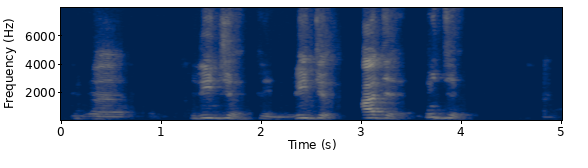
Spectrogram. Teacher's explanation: জিমটা হলো জিহ্বার মাঝখান থেকে উচ্চারণ হয় এবং কোনো বাতাস বের হয় না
